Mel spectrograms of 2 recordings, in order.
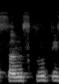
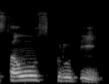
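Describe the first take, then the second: First: The nasal is said as a plain n sound. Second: The nasal is said as a nasalized v sound. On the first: The speaker calls it wrong. "तो न बोलते हम" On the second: The speaker calls it right. "ज्यादा सही संस्कृति, व व का उच्चारण करना है नाक में"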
